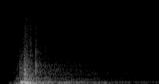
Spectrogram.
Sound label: flap; smite; kukulkan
